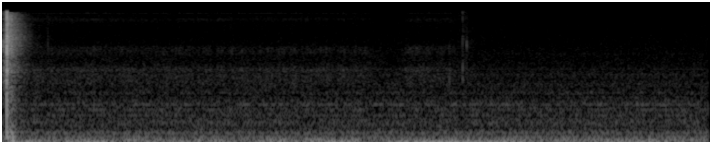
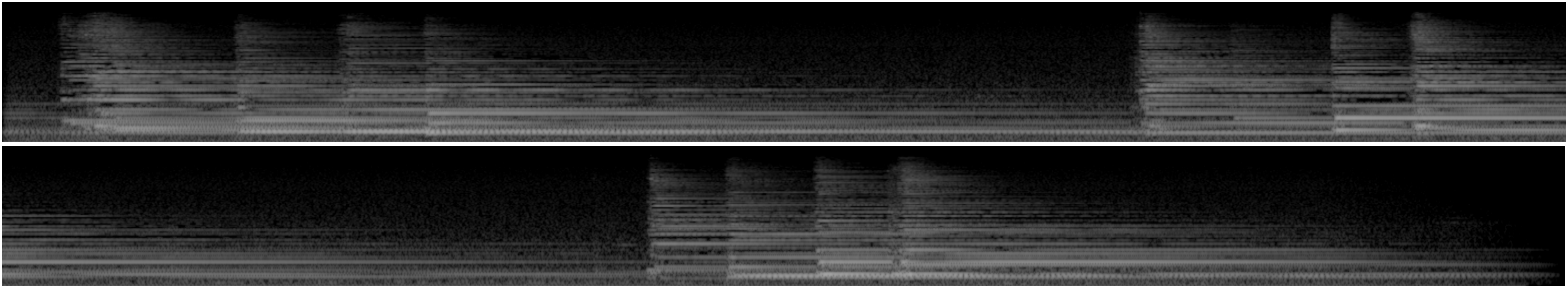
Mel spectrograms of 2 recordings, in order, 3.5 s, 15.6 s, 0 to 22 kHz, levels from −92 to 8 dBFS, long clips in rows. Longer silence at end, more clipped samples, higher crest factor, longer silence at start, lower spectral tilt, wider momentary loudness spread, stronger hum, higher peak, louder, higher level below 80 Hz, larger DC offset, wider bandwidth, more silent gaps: about the same, 0 s vs 0 s; neither; first, 40 dB vs 18 dB; about the same, 0 s vs 0 s; second, -1 dB/octave vs -3.5 dB/octave; second, 2 LU vs 19 LU; second, none vs 50 Hz at -70 dBFS; first, -4 dBFS vs -24 dBFS; first, -34 LUFS vs -40 LUFS; first, -54 dBFS vs -70 dBFS; neither; about the same, 16 kHz vs 16 kHz; neither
